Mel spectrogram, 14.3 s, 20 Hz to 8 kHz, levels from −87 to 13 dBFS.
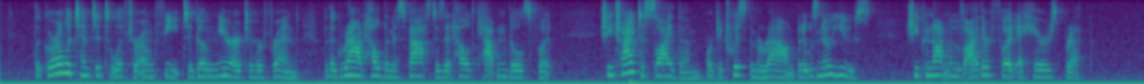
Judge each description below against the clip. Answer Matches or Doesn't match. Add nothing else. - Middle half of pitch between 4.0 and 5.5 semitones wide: Doesn't match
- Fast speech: Matches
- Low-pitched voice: Doesn't match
